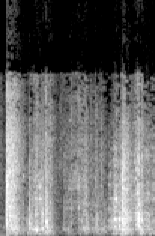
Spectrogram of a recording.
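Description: Wooden crate being forced open, its wood creaking and splintering as the lid is prised up, as a radio-drama sound effect. The noise starts suddenly and comes again, louder, near the end.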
